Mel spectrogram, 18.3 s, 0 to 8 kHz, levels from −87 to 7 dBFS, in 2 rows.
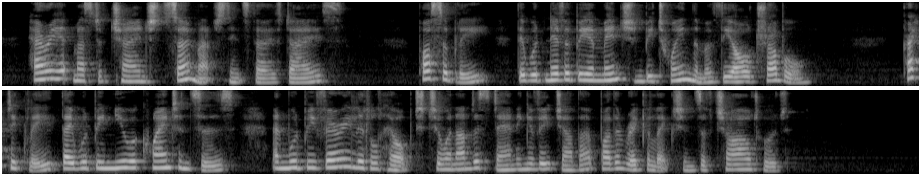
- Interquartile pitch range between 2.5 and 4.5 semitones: No, average, 4.9 semitones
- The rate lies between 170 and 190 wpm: No, average, 145 wpm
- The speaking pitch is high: Yes, high, 195 Hz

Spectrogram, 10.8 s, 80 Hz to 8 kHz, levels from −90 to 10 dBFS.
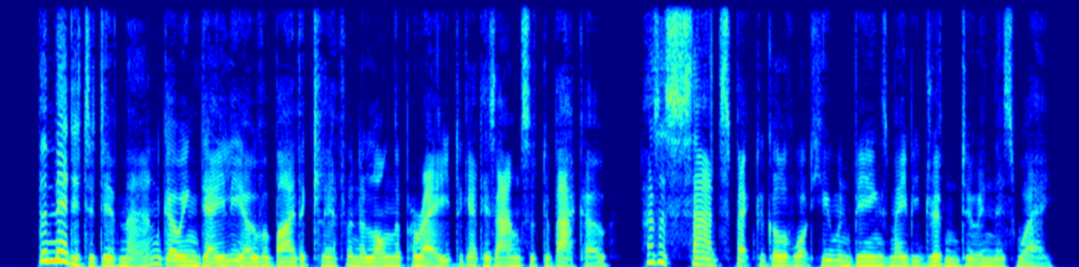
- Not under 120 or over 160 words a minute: No, average, 190 wpm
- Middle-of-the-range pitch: No, low, 130 Hz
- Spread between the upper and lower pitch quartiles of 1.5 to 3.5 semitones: Yes, average, 2.9 semitones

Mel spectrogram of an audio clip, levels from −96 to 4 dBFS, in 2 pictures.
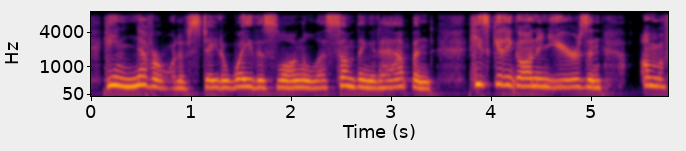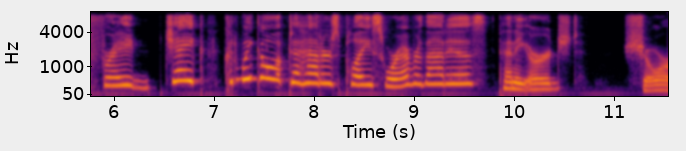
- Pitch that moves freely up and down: Yes, wide, 6.6 semitones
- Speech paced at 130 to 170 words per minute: No, average, 180 wpm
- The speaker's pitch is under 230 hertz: No, high, 240 Hz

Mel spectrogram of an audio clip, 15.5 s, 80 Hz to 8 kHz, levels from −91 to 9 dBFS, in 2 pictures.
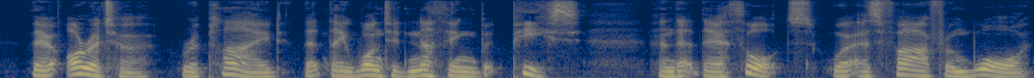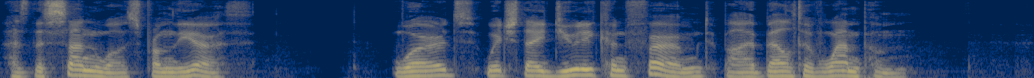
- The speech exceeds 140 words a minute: No, slow, 135 wpm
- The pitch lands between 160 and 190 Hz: No, low, 135 Hz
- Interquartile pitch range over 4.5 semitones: No, average, 3.3 semitones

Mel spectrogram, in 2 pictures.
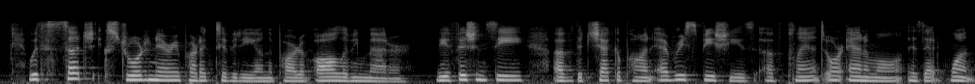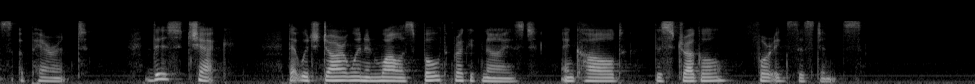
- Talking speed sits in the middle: No, slow, 130 wpm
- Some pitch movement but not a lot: Yes, average, 3.2 semitones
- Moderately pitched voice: Yes, medium, 175 Hz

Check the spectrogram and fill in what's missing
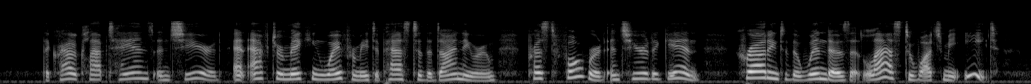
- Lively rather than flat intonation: No, average, 4.6 semitones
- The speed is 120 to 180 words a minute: No, average, 190 wpm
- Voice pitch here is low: No, high, 240 Hz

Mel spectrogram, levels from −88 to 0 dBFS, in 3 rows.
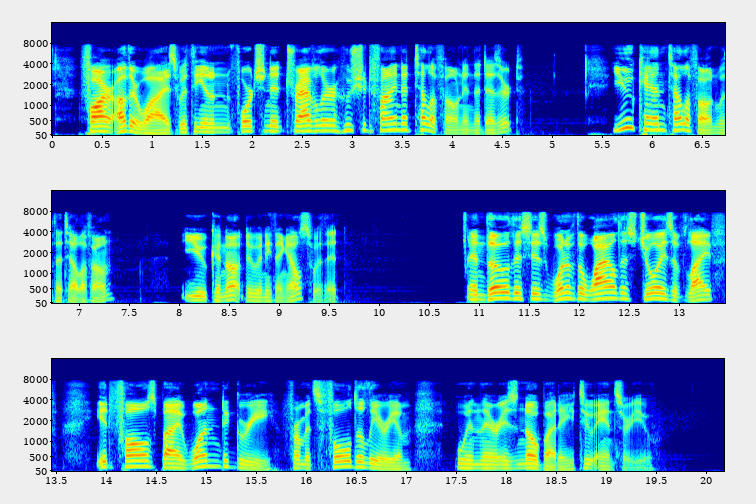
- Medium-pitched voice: Yes, medium, 145 Hz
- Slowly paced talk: No, average, 160 wpm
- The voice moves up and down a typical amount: No, wide, 6.7 semitones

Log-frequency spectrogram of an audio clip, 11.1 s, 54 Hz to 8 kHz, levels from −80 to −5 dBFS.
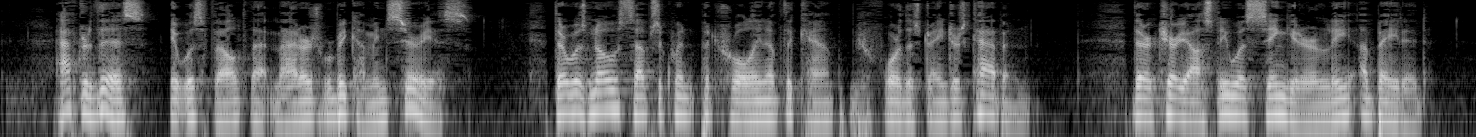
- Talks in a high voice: No, low, 100 Hz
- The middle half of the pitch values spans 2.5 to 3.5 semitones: No, average, 4.7 semitones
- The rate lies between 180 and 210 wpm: No, average, 145 wpm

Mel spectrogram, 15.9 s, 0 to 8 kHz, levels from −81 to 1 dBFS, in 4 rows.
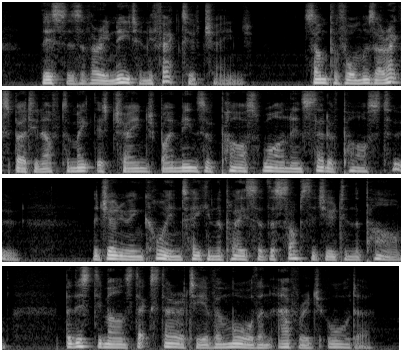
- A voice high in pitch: No, low, 105 Hz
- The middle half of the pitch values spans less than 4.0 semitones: Yes, average, 3.1 semitones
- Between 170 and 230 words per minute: Yes, average, 185 wpm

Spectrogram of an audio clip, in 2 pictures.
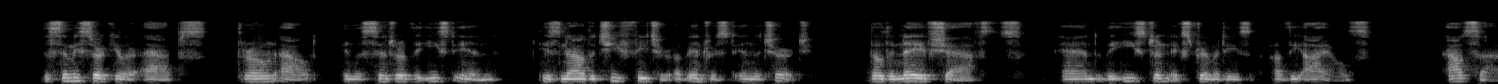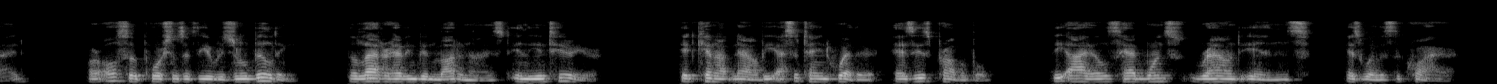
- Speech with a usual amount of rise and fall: No, narrow, 2.2 semitones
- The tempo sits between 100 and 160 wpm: Yes, average, 140 wpm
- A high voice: No, low, 130 Hz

